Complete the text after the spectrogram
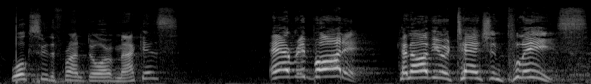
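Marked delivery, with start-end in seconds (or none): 2.7-5.9 big retold shout to the whole restaurant, much higher and louder; calling out. A man shouting to the whole McDonald's for attention. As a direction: announce it at full voice to grab attention.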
